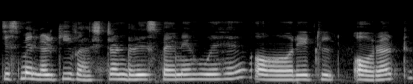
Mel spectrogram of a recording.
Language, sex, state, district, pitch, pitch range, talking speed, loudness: Hindi, female, Chhattisgarh, Bastar, 230 Hz, 220-240 Hz, 160 wpm, -17 LUFS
